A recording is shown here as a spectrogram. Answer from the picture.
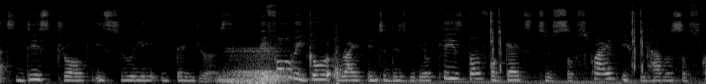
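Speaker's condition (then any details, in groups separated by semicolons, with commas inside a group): No condition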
